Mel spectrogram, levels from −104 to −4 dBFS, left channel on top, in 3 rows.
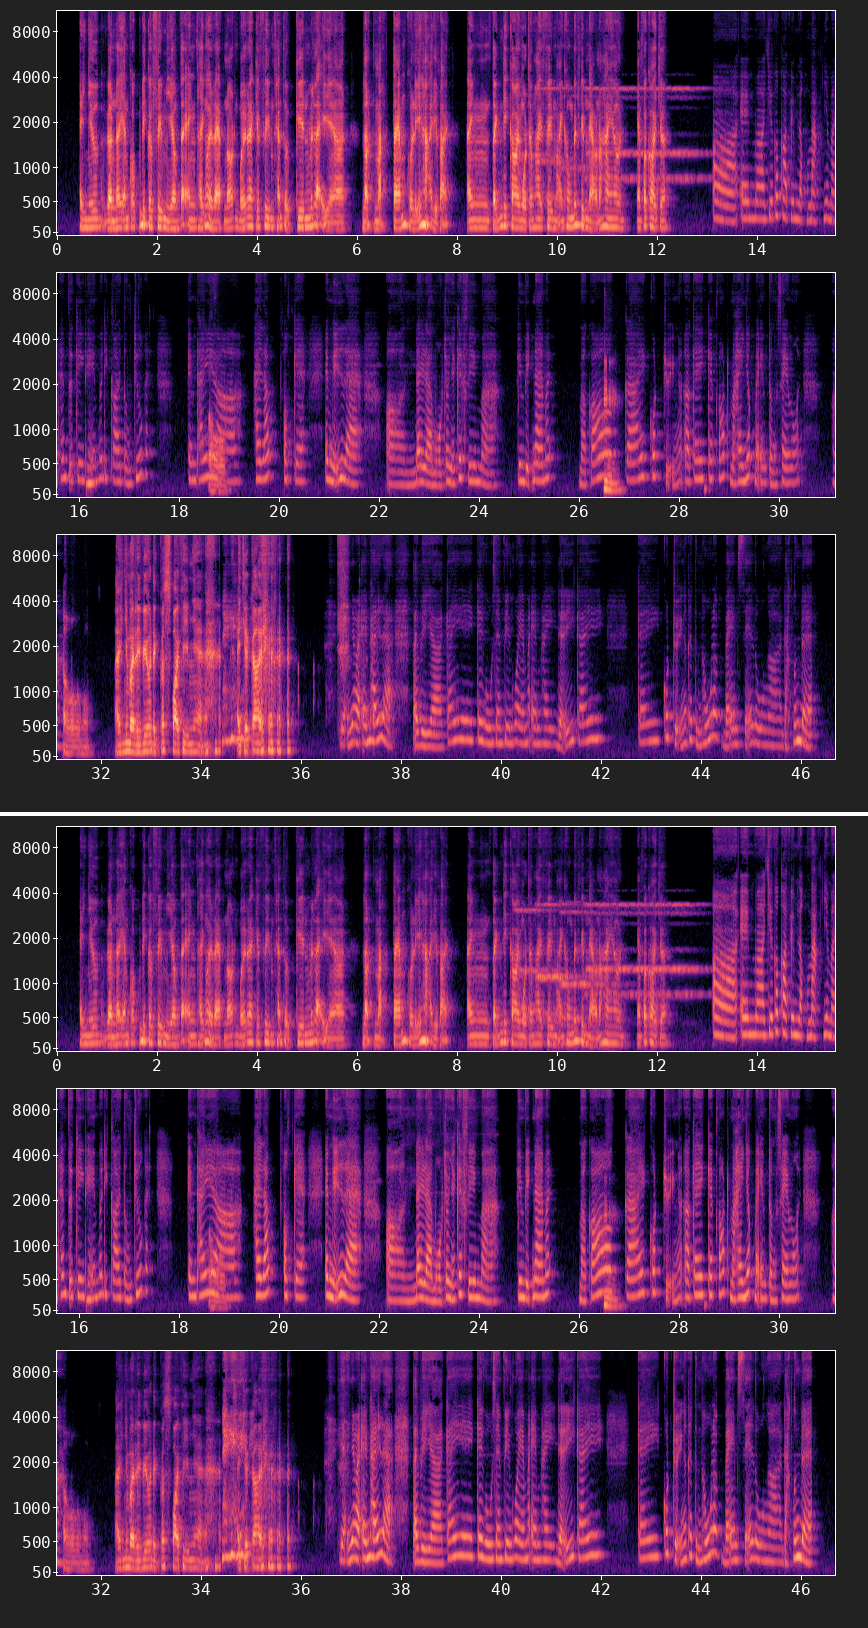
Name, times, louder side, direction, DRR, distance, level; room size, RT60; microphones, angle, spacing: voice 1, 0.5-5.8 6.1-7.9 8.2-12.2 16.1-16.3 18.6-18.9 26.5-26.8 31.2-31.8 32.3-34.4 34.7-35.8 36.7-36.9, left 5 dB, 55° left, 0.4 m, -27 dB
sound 1, 9.1-13.3, right 5 dB, 20° right, 0.6 m, -42 dB
voice 2, 13.1-17.3 17.6-17.8 18.2-24.4 24.8-25.4 26.0-30.7 31.1-31.3 34.4-35.0 36.5-42.0 42.7-46.2, right 5 dB, 80° right, 0.5 m, -34 dB
16.0 x 11.5 x 2.6 m
head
